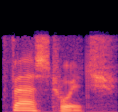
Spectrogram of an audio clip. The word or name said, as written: fast-twitch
